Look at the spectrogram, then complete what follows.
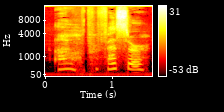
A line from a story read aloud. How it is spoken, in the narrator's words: Harry groaned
